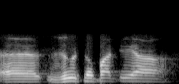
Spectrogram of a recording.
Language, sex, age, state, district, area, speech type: Sindhi, male, 60+, Maharashtra, Mumbai Suburban, urban, conversation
